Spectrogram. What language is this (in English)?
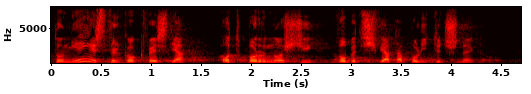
Polish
